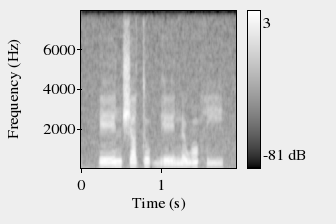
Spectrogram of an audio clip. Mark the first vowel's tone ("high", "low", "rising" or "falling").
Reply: rising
